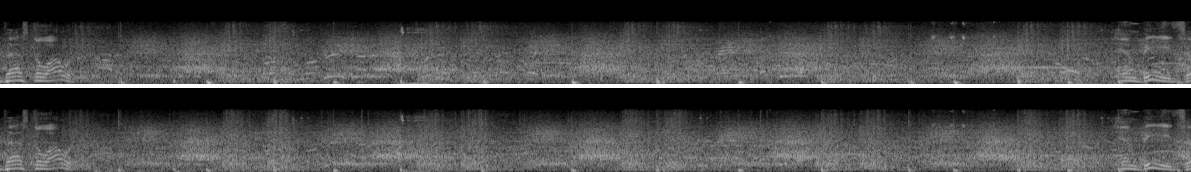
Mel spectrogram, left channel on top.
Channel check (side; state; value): both; normal; correlation 0.44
